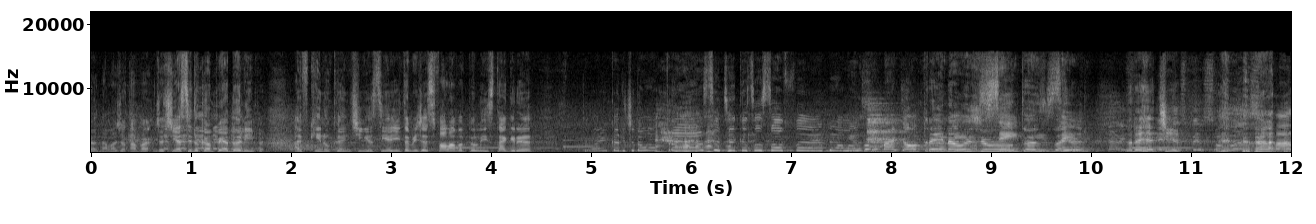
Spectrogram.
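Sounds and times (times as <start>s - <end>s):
background music: 3.2s - 10.1s
women's voices: 7.7s - 10.4s.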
